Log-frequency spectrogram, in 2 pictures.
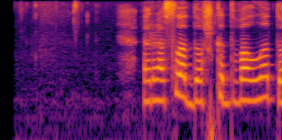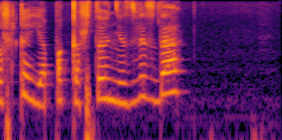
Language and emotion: Russian, positive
